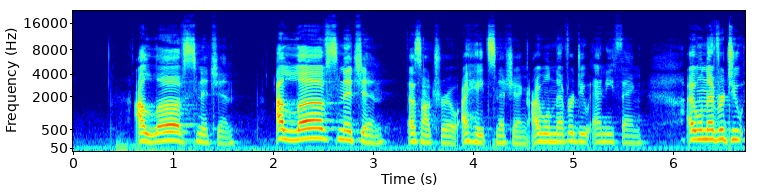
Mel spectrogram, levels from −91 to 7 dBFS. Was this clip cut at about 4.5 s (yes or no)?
no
